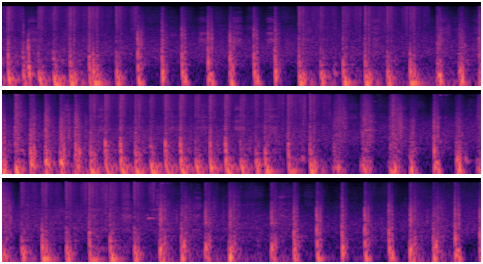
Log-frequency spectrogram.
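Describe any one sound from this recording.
Footsteps run quickly and steadily over dirt and grass.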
